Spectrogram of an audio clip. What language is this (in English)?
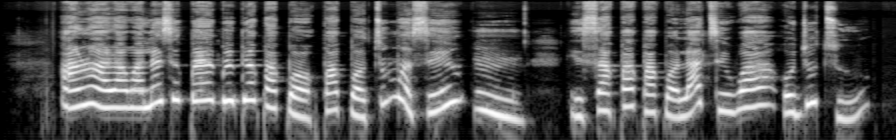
Yoruba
